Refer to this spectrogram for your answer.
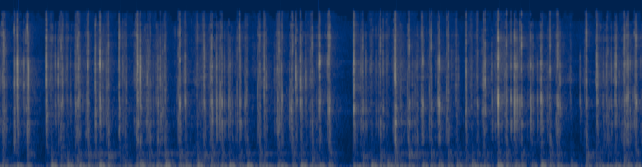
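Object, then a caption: Plastic membrane keyboard. Fingertips type continuously on a HyperX Alloy Core RGB plastic membrane gaming keyboard with a foam mod, black plastic body and black plastic keycaps, and a hollow case. The result is a fast stream of short, soft-thudding keystrokes with a low, muffled body and little ring, pausing briefly in the middle.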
